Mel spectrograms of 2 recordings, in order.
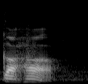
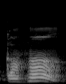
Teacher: एक शब्द ऐसा है जिसमें चंद्रबिंदु नहीं है अर्थात अनुनासिक नहीं है और एक शब्द ऐसा है जिसमें अनुनासिक है · तो जब कभी मुंह और नाक दोनों से हवा बाहर आती है, तो वहां पर अनुनासिक का प्रयोग माना जाता है। इसीलिए कहा, कहाँ, कहाँ में हवा नाक से भी निकलती है और मुंह से भी निकलती है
